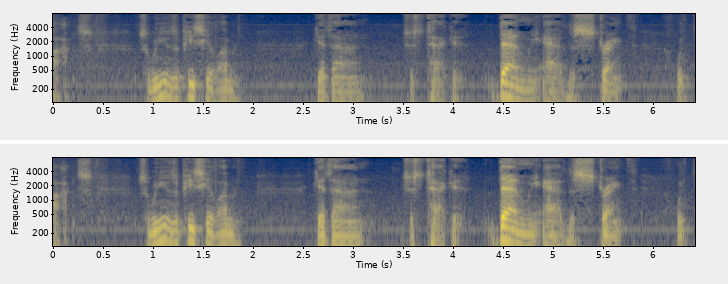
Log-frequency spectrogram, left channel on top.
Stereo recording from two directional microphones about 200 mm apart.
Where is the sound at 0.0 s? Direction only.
45° right (ahead or behind).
